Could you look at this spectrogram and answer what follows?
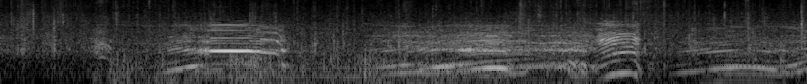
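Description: Steers mooing: a loud call about two seconds in, then several overlapping calls through the rest.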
